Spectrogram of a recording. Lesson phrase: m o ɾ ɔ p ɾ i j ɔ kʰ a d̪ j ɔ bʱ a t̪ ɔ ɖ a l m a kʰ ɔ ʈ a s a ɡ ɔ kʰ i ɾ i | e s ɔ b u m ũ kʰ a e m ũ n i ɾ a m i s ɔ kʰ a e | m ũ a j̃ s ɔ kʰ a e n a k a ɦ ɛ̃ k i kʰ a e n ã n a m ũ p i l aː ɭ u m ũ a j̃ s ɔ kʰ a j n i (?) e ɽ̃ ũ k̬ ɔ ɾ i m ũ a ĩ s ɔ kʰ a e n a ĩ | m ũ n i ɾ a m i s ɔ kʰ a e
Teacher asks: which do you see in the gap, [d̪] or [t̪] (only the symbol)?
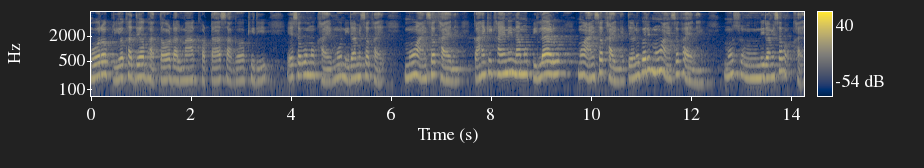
t̪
